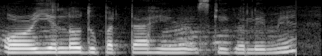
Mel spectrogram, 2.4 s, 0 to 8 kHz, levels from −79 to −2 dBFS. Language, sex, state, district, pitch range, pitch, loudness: Hindi, female, Arunachal Pradesh, Papum Pare, 200-220 Hz, 205 Hz, -17 LUFS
